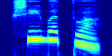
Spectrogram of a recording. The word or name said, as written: ಕ್ಷೀಬತ್ವ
